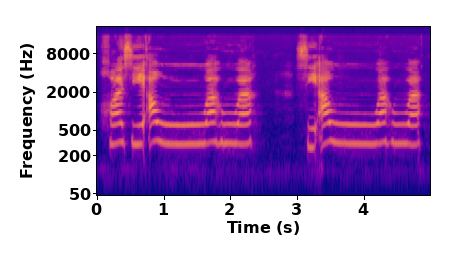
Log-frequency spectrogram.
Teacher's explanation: Khasi'aw wa huwa merupakan hukum bacaan idham bihunah karena huruf hamzah berharokat fathah tanwin bertemu huruf wawu, dibaca masuk dengan dengung dan ditahan sampai 3 harokat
